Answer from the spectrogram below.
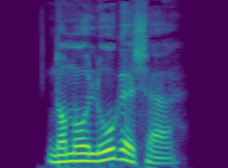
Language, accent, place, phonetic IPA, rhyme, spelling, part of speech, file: German, Germany, Berlin, [nɔmoˈloːɡɪʃɐ], -oːɡɪʃɐ, nomologischer, adjective, De-nomologischer.ogg
- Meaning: inflection of nomologisch: 1. strong/mixed nominative masculine singular 2. strong genitive/dative feminine singular 3. strong genitive plural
